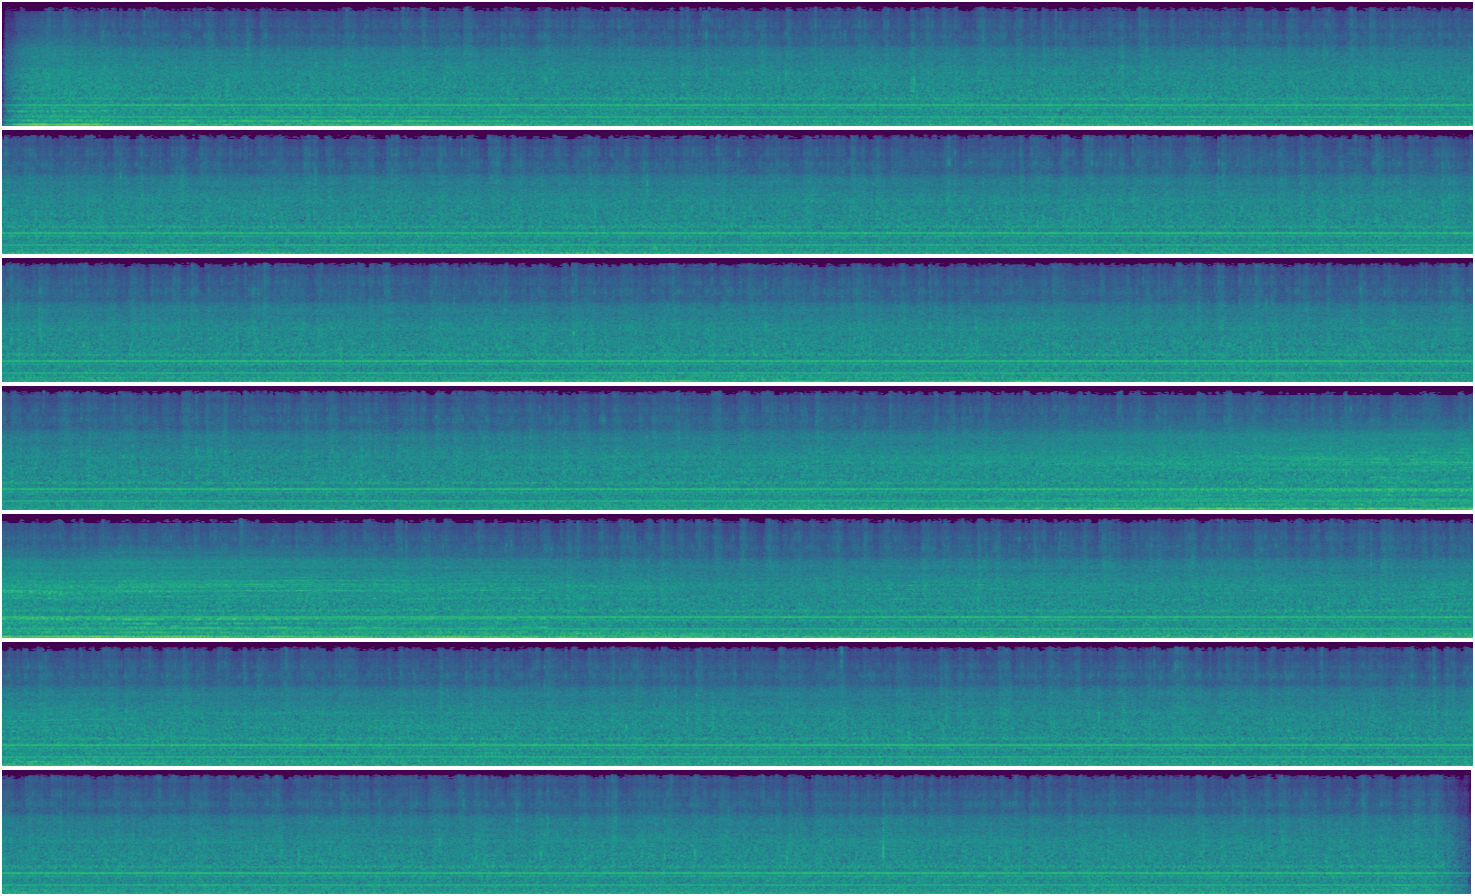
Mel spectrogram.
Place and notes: Estepona promenade, fountain
Estepona, sitting on pumping set between two fountains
